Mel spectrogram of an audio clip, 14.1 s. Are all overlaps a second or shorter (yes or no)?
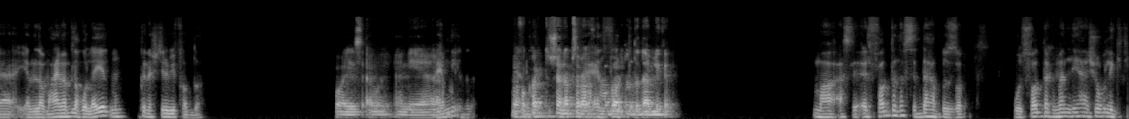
no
